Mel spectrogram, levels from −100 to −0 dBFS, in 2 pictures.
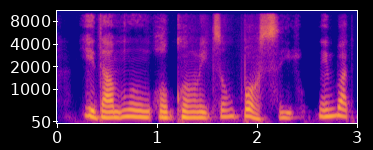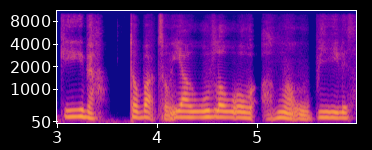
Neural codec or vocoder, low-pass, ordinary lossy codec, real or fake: codec, 16 kHz in and 24 kHz out, 0.4 kbps, LongCat-Audio-Codec, four codebook decoder; 9.9 kHz; none; fake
